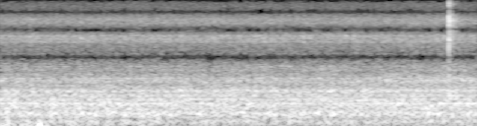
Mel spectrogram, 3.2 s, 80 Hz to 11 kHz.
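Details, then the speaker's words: Emerson Tristar "Air Design" 1990s ceiling fan on high: steady airy whir with rough bearing hum underneath; bearing noise starts on medium, clearly heard on high, silent on low; quick spin-down, owner suspects something stuck in bearing. "Medium, and you'll start to hear the bearing noise. High. And you can definitely hear the bearing noise."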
